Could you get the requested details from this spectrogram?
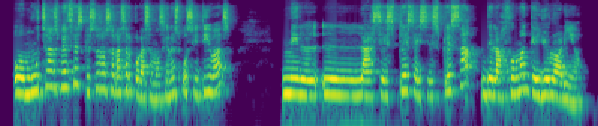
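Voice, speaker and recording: A woman talks at a moderate pace. Her pitch is high, with ordinary variation. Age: 20s. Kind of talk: interview conversation.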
